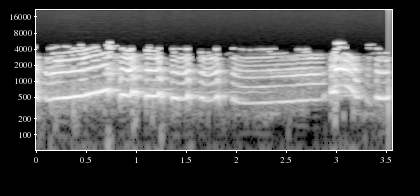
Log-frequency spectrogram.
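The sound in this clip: A woman crying and wailing: loud, drawn-out sobbing wails with sliding, quavering pitch, broken by short catches of breath.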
